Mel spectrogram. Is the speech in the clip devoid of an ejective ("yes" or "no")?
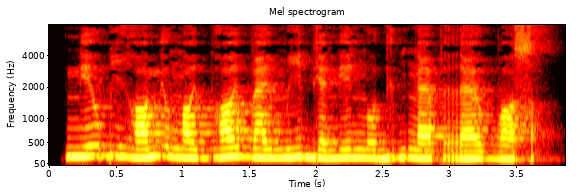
yes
